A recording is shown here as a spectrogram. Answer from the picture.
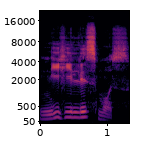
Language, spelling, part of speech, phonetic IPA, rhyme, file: German, Nihilismus, noun, [ˌnihiˈlɪsmʊs], -ɪsmʊs, De-Nihilismus.ogg
- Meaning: nihilism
